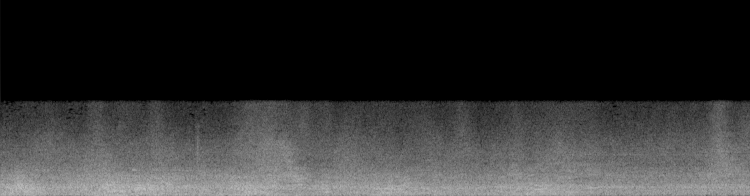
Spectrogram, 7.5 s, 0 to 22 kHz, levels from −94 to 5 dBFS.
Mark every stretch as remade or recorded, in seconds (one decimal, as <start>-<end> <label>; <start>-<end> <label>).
0.0-2.8 recorded; 2.8-3.3 remade; 3.3-3.8 recorded; 3.8-4.3 remade; 4.3-5.0 recorded; 5.0-6.0 remade; 6.0-7.5 recorded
